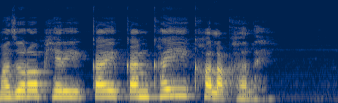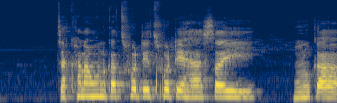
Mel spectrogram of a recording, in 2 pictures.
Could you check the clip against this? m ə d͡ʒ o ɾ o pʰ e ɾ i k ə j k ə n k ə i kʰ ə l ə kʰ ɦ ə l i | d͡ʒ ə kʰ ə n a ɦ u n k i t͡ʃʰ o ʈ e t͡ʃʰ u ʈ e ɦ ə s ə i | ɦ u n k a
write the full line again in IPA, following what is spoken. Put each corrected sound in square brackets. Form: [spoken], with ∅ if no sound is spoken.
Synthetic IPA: m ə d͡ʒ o ɾ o pʰ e ɾ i k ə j k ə n k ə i kʰ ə l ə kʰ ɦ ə l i | d͡ʒ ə kʰ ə n a ɦ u n k [a] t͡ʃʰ o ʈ e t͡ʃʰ [o] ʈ e ɦ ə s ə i | ɦ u n k a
